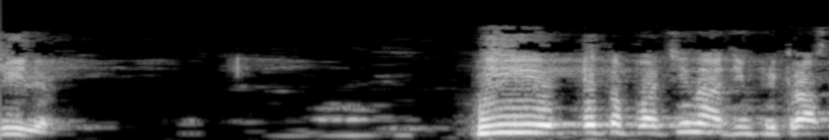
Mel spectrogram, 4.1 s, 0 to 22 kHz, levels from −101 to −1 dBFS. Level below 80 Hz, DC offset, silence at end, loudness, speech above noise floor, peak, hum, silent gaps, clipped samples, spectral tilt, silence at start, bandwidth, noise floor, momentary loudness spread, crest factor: -66 dBFS; under 0.1%; 0 s; -14 LUFS; 48 dB; -2 dBFS; none; none; under 0.1%; -5.5 dB/octave; 0 s; 10 kHz; -61 dBFS; 11 LU; 14 dB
